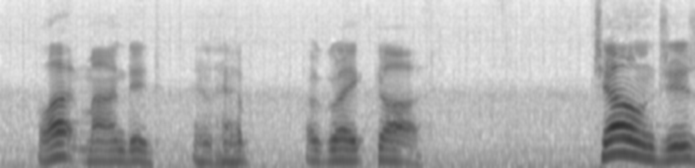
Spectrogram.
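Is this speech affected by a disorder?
Yes: ALS; somewhat affected, evident today.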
